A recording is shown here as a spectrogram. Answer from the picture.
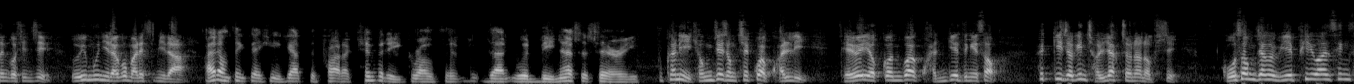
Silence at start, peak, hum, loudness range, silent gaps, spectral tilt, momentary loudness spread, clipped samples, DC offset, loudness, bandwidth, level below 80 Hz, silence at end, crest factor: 0 s; -8 dBFS; none; 3 LU; none; -5.5 dB/octave; 9 LU; under 0.1%; under 0.1%; -25 LUFS; 13 kHz; -62 dBFS; 0 s; 18 dB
